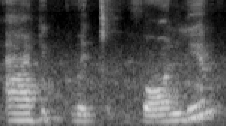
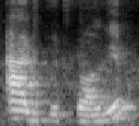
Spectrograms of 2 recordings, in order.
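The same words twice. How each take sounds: First: The words are crisp and clearly articulated. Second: The words are slurred and poorly articulated. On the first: The speaker calls it right. "that is well enunciated" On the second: The speaker calls it wrong. "that's not very well enunciated"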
